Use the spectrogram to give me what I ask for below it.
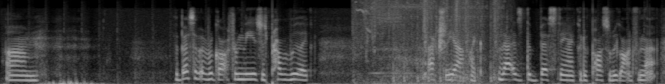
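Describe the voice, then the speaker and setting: A woman's voice: mid-range voice, flat delivery, moderate pace, long pauses. Woman gamer with heavy breathing, noisy mic. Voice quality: audible heavy breathing between phrases. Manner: hesitant, rambling, trailing off mid-thought. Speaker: gamer, first-time video creator. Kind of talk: casual gameplay commentary.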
